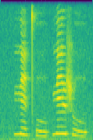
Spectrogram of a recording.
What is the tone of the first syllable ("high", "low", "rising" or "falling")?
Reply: falling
